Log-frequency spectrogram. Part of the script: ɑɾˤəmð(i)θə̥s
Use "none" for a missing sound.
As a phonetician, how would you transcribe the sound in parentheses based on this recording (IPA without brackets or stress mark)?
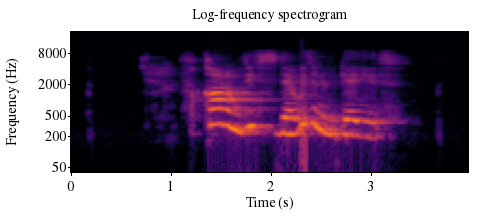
i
